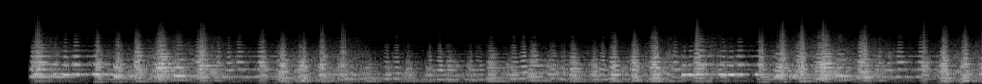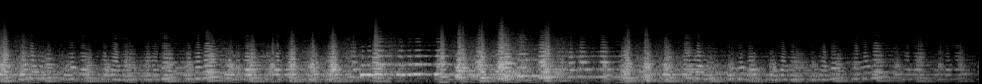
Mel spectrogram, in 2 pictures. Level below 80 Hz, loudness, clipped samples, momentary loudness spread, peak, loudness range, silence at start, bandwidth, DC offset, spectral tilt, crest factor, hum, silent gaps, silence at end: -66 dBFS; -26 LUFS; under 0.1%; 11 LU; -4 dBFS; 5 LU; 0.3 s; 8 kHz; under 0.1%; -7 dB/octave; 20 dB; none; none; 0.1 s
